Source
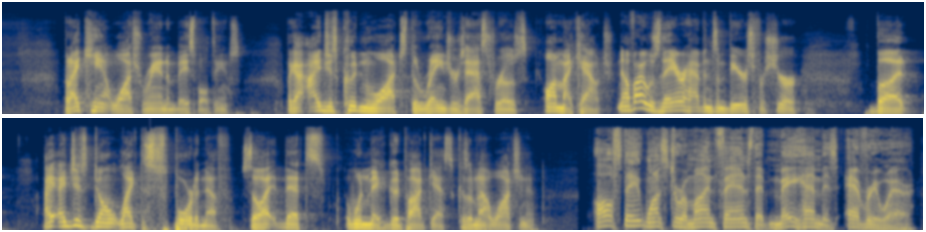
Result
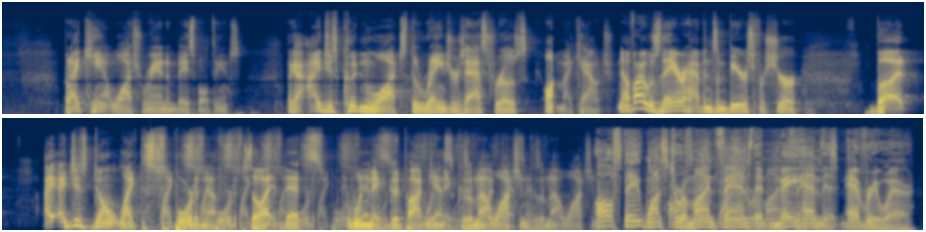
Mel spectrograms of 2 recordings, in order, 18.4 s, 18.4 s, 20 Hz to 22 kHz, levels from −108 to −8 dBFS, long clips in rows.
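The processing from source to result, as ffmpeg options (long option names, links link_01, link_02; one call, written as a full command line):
ffmpeg -i in.wav -filter_complex "[0:a]asettb=1/sr,asplit=3[link_01][link_02][link_03];[link_01]atrim=end=0.654[link_04];[link_02]atrim=start=0.65:end=4.02,asetpts=PTS-STARTPTS,afade=type=in:duration=0.004:curve=qsin,afade=type=out:start_time=3.366:duration=0.004:curve=qsin,asuperstop=centerf=1200:order=4:qfactor=4.1[link_05];[link_03]atrim=start=4.016[link_06];[link_04][link_05]acrossfade=duration=0.004:curve1=hsin:curve2=qsin[link_07];[link_07][link_06]acrossfade=duration=0.004:curve1=qsin:curve2=hsin,asettb=1/sr,asplit=3[link_08][link_09][link_10];[link_08]atrim=end=8.824[link_11];[link_09]atrim=start=8.82:end=9.85,asetpts=PTS-STARTPTS,afade=type=in:duration=0.004:curve=qsin,afade=type=out:start_time=1.026:duration=0.004:curve=qsin,highpass=510[link_12];[link_10]atrim=start=9.846[link_13];[link_11][link_12]acrossfade=duration=0.004:curve1=hsin:curve2=qsin[link_14];[link_14][link_13]acrossfade=duration=0.004:curve1=qsin:curve2=hsin,asplit=2[link_15][link_16];[link_16]afade=type=in:start_time=10.42:duration=0.01,afade=type=out:start_time=11.17:duration=0.01,aecho=0:1:390|780|1170|1560|1950|2340|2730|3120:0.298538|0.19405|0.126132|0.0819861|0.0532909|0.0346391|0.0225154|0.014635[link_17];[link_15][link_17]amix=inputs=2:normalize=0,asettb=1/sr,asplit=3[link_18][link_19][link_20];[link_18]atrim=end=11.904[link_21];[link_19]atrim=start=11.9:end=17.69,asetpts=PTS-STARTPTS,afade=type=in:duration=0.004:curve=qsin,afade=type=out:start_time=5.786:duration=0.004:curve=qsin,aecho=1:1:718:0.282,atrim=end_sample=255339[link_22];[link_20]atrim=start=17.686[link_23];[link_21][link_22]acrossfade=duration=0.004:curve1=hsin:curve2=qsin[link_24];[link_24][link_23]acrossfade=duration=0.004:curve1=qsin:curve2=hsin,asplit=2[link_25][link_26];[link_25]atrim=end=5.51,asetpts=PTS-STARTPTS,afade=type=out:start_time=5.506:duration=0.004:curve=hsin[link_27];[link_26]atrim=start=5.51,asetpts=PTS-STARTPTS,afade=type=in:duration=0.89[link_28];[link_27][link_28]concat=n=2:v=0:a=1,highshelf=frequency=10000:gain=-6.5,dynaudnorm=framelen=420:gausssize=17:maxgain=11.5dB,volume=-6.5dB" out.wav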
